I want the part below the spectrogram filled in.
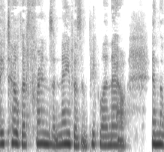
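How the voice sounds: Fairly even intonation in a natural reading voice.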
